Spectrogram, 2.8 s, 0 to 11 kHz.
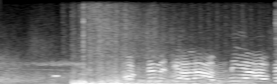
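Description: In Company of Heroes 3, German fire cuts into Italian infantry: a sudden loud burst of gunfire and booming impacts erupts after a quiet start, while a commentator talks over the battle.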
